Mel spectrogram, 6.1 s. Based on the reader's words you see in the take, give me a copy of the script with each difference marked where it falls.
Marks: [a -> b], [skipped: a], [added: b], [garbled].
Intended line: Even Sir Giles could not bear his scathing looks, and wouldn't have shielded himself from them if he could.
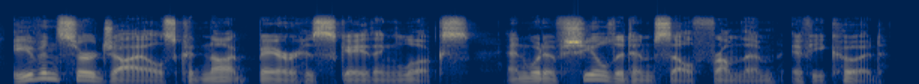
Even Sir Giles could not bear his scathing looks, and [wouldn't -> would] have shielded himself from them if he could.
